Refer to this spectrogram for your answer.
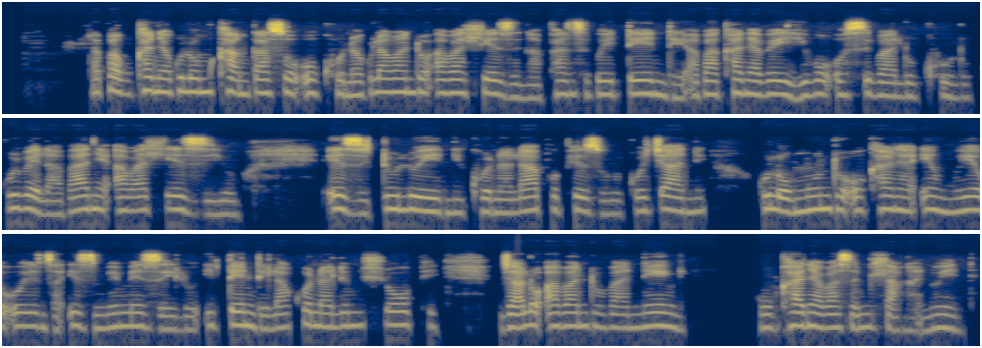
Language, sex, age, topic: North Ndebele, male, 36-49, health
